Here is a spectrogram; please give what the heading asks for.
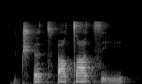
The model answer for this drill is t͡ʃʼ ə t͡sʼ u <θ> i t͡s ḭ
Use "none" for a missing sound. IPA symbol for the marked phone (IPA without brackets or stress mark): tˤ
